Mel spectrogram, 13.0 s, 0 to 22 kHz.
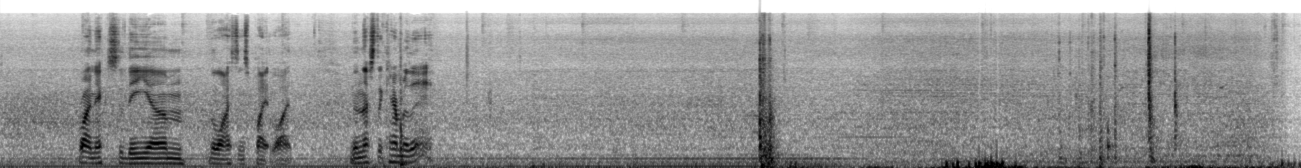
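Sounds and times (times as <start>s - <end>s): car door latch click: 7.6s - 8.0s, 10.5s - 11.9s.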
